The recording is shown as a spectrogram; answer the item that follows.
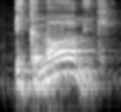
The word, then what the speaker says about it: economic: The correct option is A, economic, economic, economic, economic. So you have the stress syllable in the syllable before the IC.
